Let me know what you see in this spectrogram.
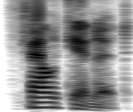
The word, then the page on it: falconet: American English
